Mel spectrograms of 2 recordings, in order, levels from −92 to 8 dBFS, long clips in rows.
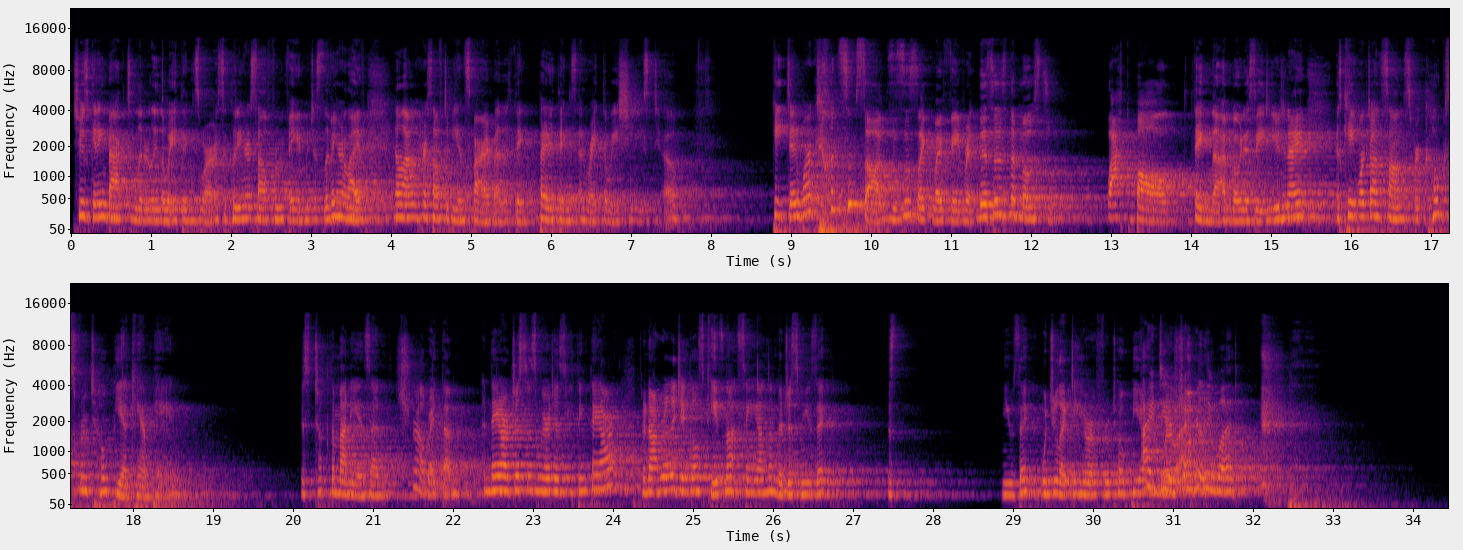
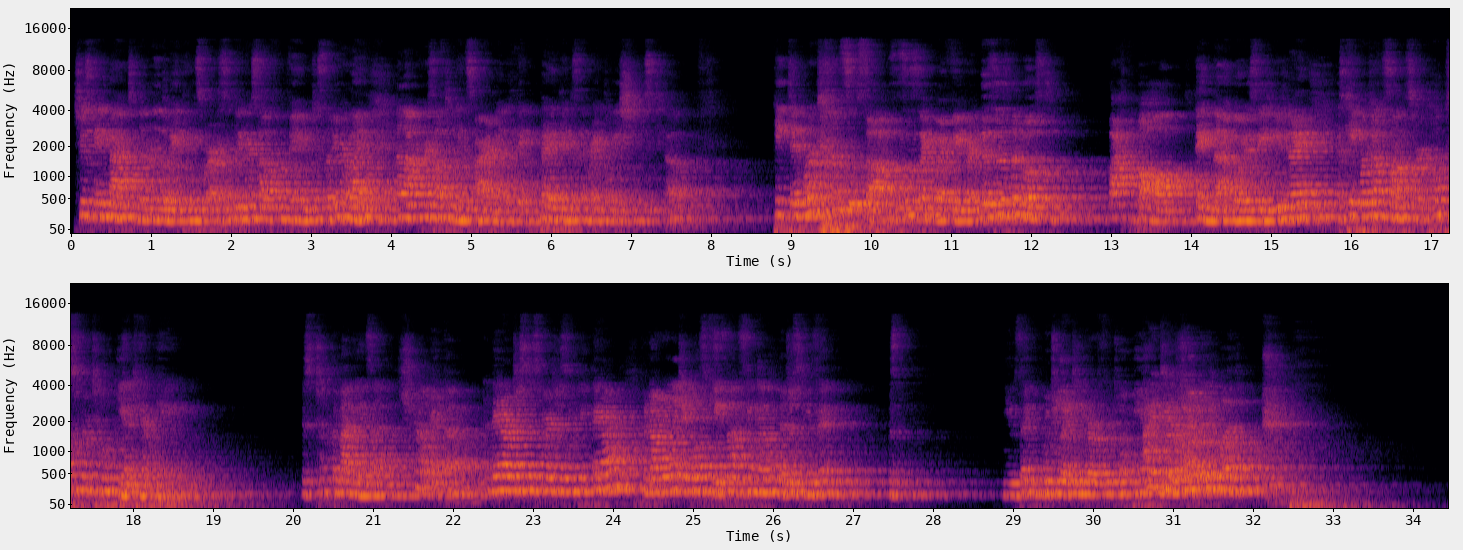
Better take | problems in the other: first | room echo; strong; dies away in 2.1 s; slight in the first // off-mic speech; far

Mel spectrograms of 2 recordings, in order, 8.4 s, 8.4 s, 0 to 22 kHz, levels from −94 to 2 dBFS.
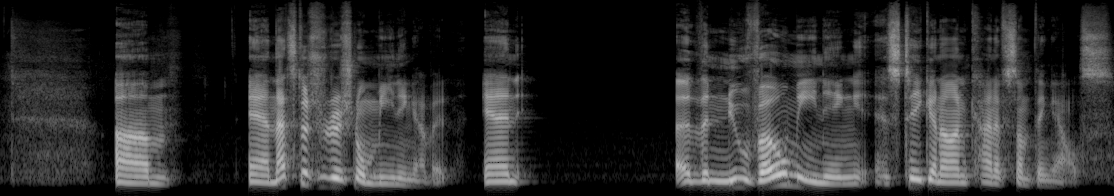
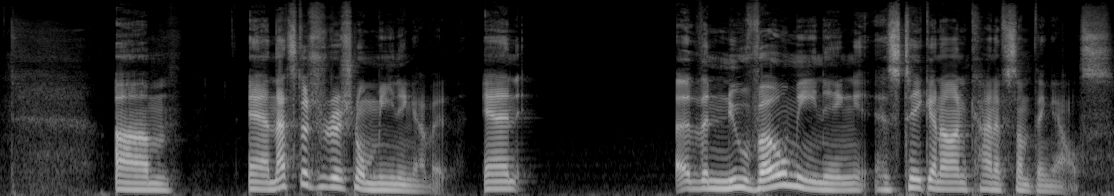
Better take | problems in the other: second | thin; somewhat; fading below 300 Hz

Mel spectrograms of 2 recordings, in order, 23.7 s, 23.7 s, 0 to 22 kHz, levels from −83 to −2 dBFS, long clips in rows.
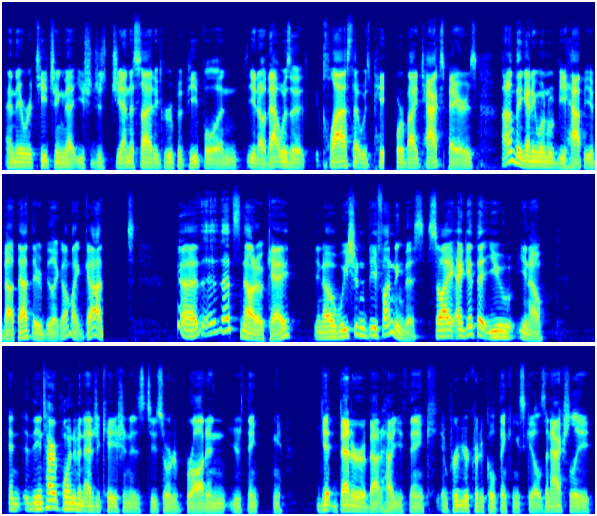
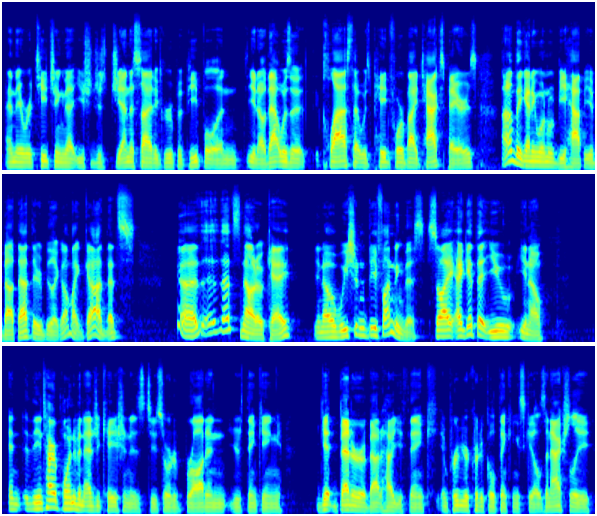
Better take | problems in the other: second | audio cutting out; at 5 s, at 9.5 s and at 19 s

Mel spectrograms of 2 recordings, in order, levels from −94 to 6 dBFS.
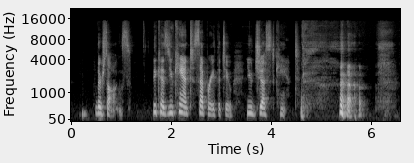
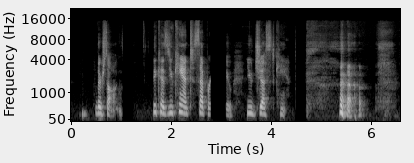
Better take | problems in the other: first | audio cutting out; at 1 s, at 3 s and at 4.5 s

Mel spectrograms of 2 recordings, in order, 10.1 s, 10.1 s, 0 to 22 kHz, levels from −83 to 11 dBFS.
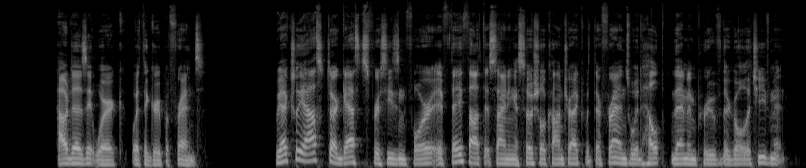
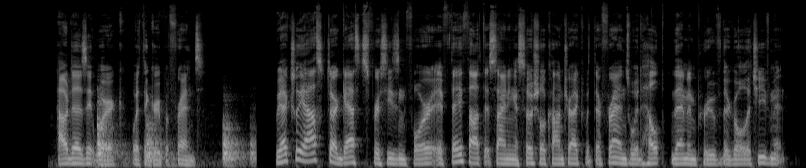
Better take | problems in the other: first | footsteps; noticeable; from 1 to 3 s; peak level with the speech

